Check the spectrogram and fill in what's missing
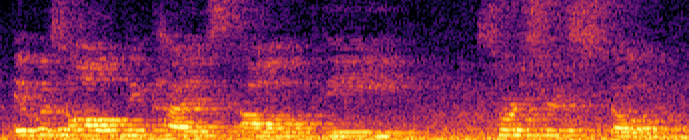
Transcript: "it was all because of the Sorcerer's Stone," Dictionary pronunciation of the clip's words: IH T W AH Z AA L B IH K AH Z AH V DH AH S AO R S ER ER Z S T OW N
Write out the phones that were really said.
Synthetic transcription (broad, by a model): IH T W AH Z AA L B IH K AH Z AH V DH AH S AO R S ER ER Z S T OW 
